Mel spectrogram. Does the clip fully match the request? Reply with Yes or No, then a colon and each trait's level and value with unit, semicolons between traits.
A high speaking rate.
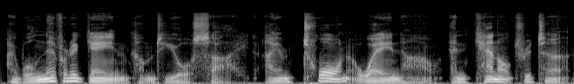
No: average, 165 wpm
